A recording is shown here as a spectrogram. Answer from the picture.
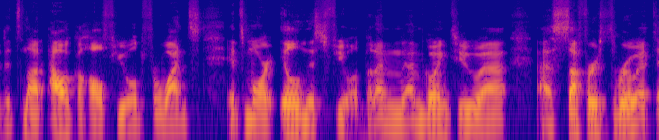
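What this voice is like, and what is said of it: Hoarse and congested voice. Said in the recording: “I'm a little under the weather, so that might be why I sound a little bit hoarse and a little bit congested.”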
